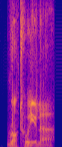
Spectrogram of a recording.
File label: "Rottweiler", British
